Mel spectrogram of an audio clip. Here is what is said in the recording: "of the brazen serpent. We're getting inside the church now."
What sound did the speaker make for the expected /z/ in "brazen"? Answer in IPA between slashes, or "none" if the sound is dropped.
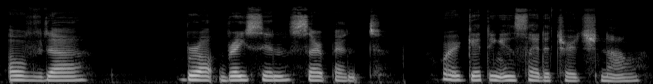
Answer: /s/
